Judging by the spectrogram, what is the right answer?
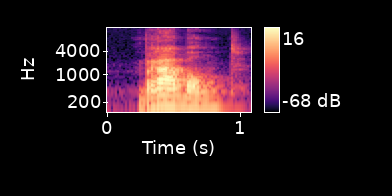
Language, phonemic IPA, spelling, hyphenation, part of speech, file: Dutch, /ˈbraːbɑnt/, Brabant, Bra‧bant, proper noun, Nl-Brabant.ogg
- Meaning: 1. Brabant (a former province of Belgium) 2. North Brabant 3. Duchy of Brabant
